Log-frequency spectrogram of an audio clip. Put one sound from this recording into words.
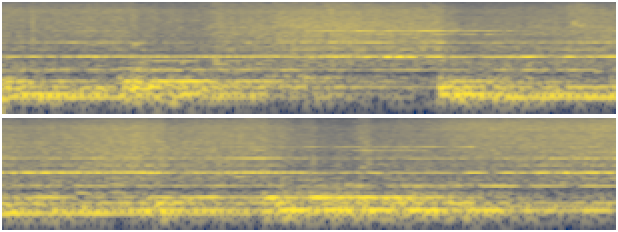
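Steam hisses from the engine.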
